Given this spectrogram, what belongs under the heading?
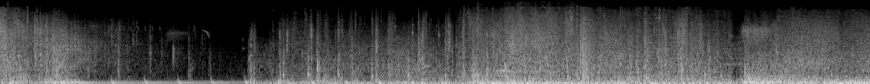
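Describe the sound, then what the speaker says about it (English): A bomb detonates in Horizon Zero Dawn, a loud deep blast followed by sustained rumbling and crashing debris that rolls on for several seconds, with further heavy impacts near the end. "the booby trap on the bomb downstairs is gonna get set off"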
